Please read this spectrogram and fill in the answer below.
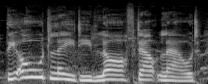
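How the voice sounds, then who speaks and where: A woman narrates a tale for an audio drama. Her voice sits at a medium pitch as she delivers scripted storytelling prose. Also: very animated, measured pace, some chatter behind.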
